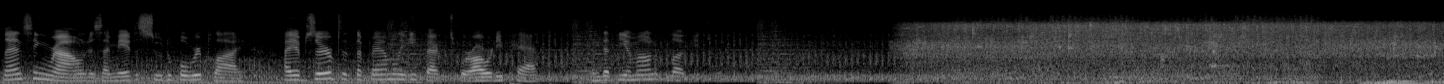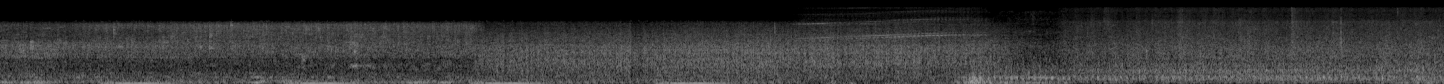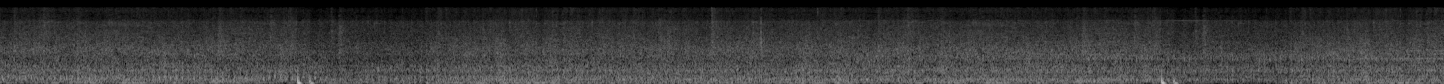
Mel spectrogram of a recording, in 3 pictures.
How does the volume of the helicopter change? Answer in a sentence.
The loudness of the helicopter stays about the same.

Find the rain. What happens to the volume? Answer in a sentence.
The loudness of the rain stays about the same.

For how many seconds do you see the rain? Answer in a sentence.
The rain can be heard for 34 seconds in total.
